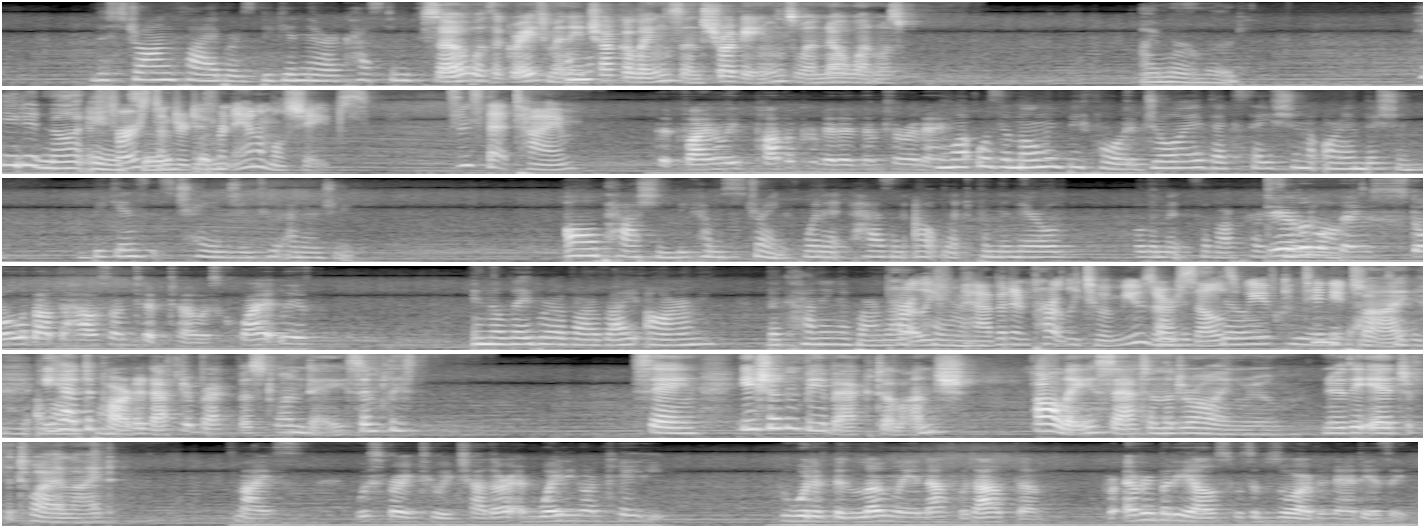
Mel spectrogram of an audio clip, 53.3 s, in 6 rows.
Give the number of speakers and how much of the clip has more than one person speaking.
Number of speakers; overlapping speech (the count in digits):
5, about 14%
